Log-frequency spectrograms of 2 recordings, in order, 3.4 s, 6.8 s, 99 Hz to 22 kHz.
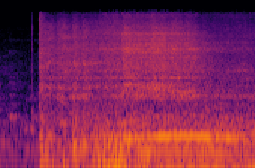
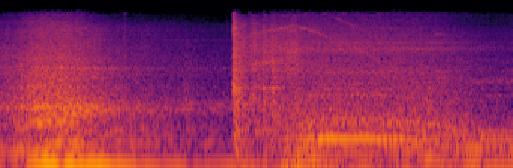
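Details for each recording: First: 2011 Chevrolet Prisma (same as Corsa/Celta) cranking: a harsh metallic scrape over the crank before the engine catches, diagnosed as a faulty starter motor. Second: 2011 Chevrolet Prisma after repair of a starter that scraped on cranking: brief clean crank, engine catches at once and idles steadily, noise gone; cause was a dry, dirty starter, fixed by cleaning and lubrication.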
